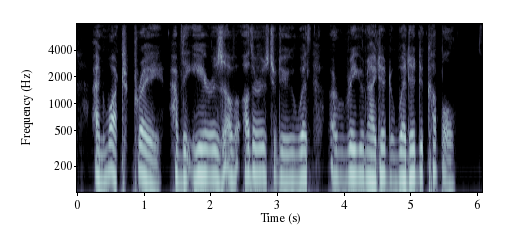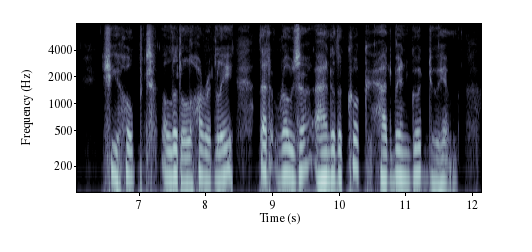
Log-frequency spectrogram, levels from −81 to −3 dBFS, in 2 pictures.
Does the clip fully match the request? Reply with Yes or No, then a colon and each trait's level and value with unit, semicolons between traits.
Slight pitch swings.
Yes: narrow, 2.2 semitones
